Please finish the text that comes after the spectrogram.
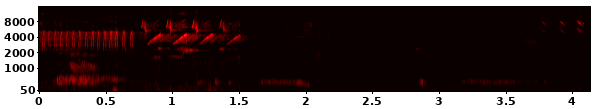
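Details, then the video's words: Goldfinch singing a quick run of high, liquid, rolling twittering notes after a harsh buzzy opening, then a few thin high notes after a pause. "gold finch full bower rolling sounds"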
